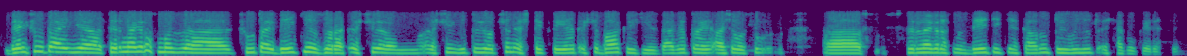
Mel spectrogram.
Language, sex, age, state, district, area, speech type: Kashmiri, male, 30-45, Jammu and Kashmir, Srinagar, urban, conversation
